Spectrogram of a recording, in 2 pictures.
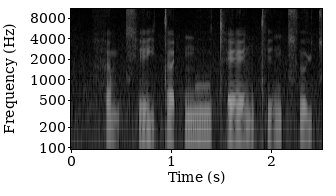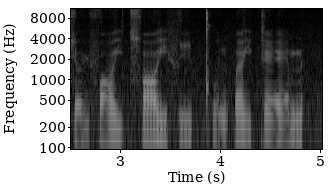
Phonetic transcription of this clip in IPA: h ɐ˨˩ m t͡sʰ e˧ j t̪ ɐ˨˥ t̚ ŋ uː˥ t̪ʰ ɛː˨˧ n t̪ʰ ɪ˨ ŋ t͡sʰ ɵ˨˩ ɥ t͡s ɵ˨ ɥ f ɔː˨ j t͡sʰ ɔː˥ j f iː˧ p̚ kʷʰ ɐ˨˩ n p ɐ˨˧ j k ɛː˨˥ m

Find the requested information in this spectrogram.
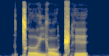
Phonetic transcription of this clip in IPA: ǀ ɤ j ɔ u̯ ǁʰ ɪ

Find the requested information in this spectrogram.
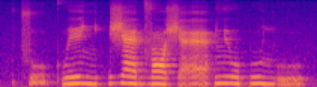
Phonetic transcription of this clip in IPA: t͡s ṵ˧˥˧ kʷʼ e˩˧˩ ʎ | ʒ æ˧˩ d͡z ɒ˧˩ ʃ æ̰˧˥˧ | lʲ o˧˩ p u˩˧˩ ʎ ṵ˩˧˩

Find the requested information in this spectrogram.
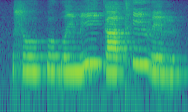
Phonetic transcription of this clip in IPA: s uː˨ k͡p u˨ ɡʷ iː˨ m iː˦ ɡ a˨ tʰ ĩ˦ v ɪ˨ m

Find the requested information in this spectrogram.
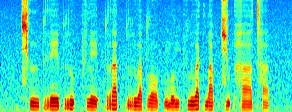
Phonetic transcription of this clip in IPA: t͡ɕʰ ɯː˧ p r eː˦˥ p r u˥˩ ʔ pʰ l e˨˩ ʔ p r a˥˩ t̚ p r u˧ a̯ p l ɔː˨˩ k̚ m o˧ n pʰ l u˥˩ a̯ k w a˥˩ p̚ t͡ɕ u˦˥ ʔ h aː˧ tʰ a˨˩ t̚

